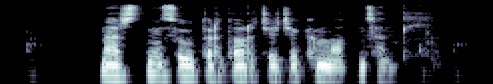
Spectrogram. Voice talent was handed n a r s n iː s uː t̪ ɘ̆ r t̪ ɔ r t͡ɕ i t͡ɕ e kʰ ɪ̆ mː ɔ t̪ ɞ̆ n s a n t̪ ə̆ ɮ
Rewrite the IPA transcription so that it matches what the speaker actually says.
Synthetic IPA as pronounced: n a r s n iː s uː t̪ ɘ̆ r t̪ ɔ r t͡ɕ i t͡ɕ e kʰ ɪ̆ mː ɔ t̪ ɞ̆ n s a n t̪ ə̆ ɮ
